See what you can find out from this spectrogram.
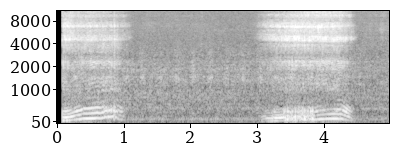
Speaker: I'm not sure if the snoring device is actually working. I'm not sure.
